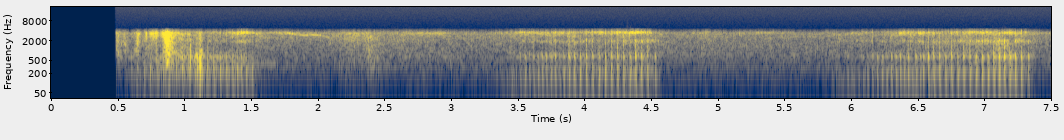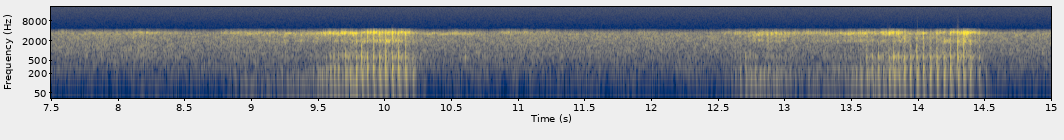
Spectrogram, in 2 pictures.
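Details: Snoring bulldogs: loud, rough snores on each breath in, about every three seconds (roughly 20 breaths a minute), with quiet pauses between.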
